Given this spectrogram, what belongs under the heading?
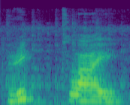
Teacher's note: Reply, okay, here again I is a diphthong, so the second syllable is stressed.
